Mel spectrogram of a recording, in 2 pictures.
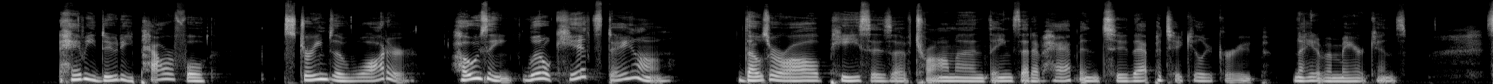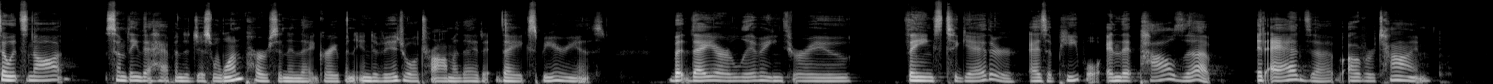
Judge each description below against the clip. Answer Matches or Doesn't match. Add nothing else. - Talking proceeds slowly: Matches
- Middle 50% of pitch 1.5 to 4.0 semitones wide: Matches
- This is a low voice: Doesn't match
